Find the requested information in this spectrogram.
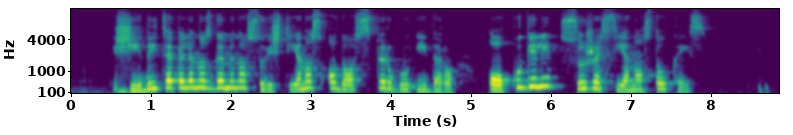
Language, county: Lithuanian, Utena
